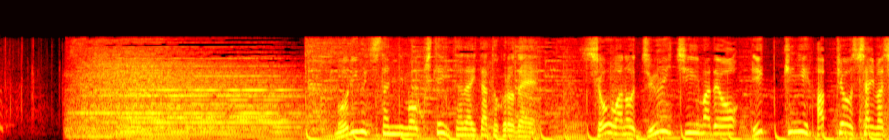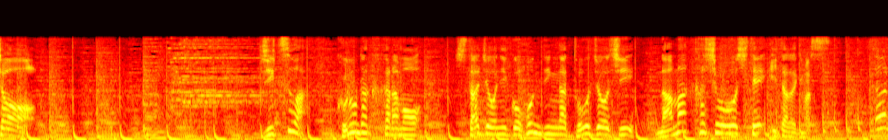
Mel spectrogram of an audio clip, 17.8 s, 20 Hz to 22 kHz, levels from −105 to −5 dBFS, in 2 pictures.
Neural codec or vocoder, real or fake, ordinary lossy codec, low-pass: none; real; none; 7.2 kHz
